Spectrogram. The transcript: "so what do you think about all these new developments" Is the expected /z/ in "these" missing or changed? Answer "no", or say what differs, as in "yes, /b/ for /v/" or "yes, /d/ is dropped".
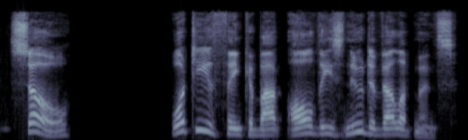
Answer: no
